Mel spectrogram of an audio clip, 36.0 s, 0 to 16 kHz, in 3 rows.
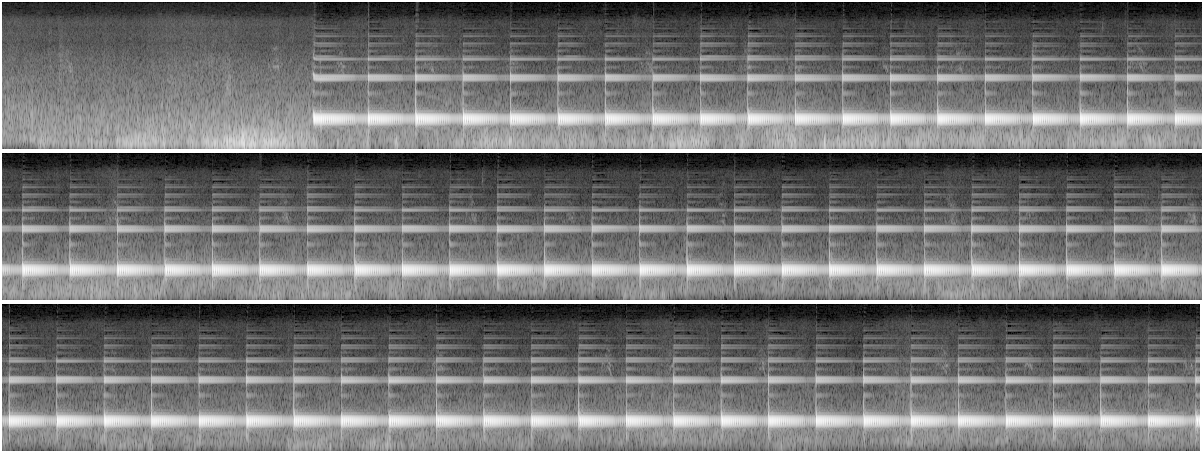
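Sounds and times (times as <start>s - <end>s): wind on microphone: 0.0s - 35.9s
level crossing alarm bell: 3.1s - 35.9s.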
